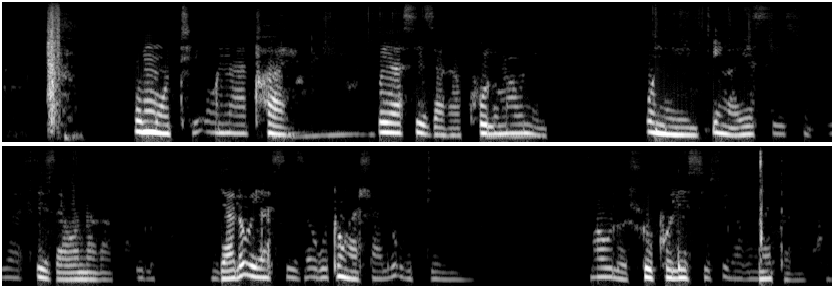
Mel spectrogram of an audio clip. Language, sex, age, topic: North Ndebele, female, 36-49, health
